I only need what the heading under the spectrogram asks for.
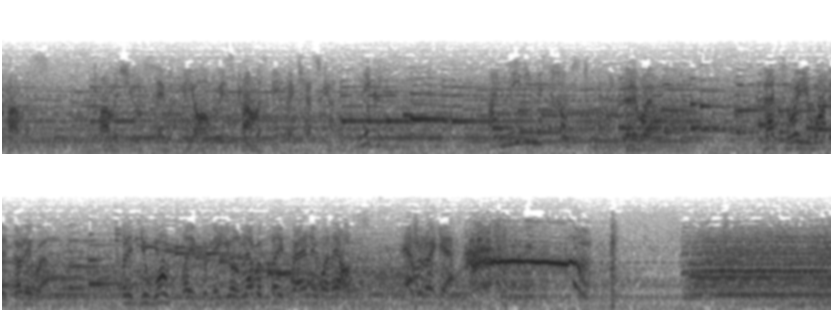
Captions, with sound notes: Promise. Promise you'll stay with me always. Promise me, Fantasica." "Nicholas, I'm leaving this house tonight." "Very well. That's the way you want it very well. But if you won't play for me, you'll never play for anyone else. Ever again." [screams]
